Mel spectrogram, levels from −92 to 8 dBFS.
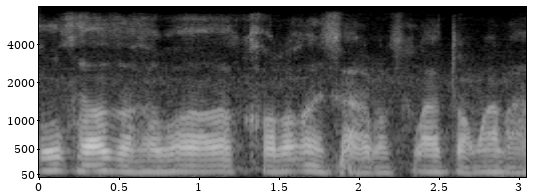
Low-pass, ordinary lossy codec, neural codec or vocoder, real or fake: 7.2 kHz; none; vocoder, 44.1 kHz, 128 mel bands, Pupu-Vocoder; fake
